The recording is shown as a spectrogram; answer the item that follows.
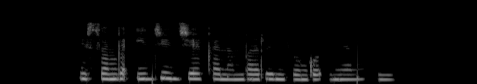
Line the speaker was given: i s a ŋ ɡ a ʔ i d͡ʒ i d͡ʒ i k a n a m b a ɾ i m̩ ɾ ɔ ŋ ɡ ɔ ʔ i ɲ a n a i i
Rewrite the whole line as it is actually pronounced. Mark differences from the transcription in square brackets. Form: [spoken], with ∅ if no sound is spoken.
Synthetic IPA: i s a ŋ ɡ a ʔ i d͡ʒ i d͡ʒ [ɛ] k a n a m b a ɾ i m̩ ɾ ɔ ŋ ɡ ɔ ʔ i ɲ a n a i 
